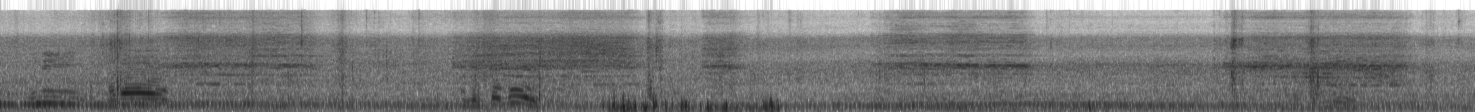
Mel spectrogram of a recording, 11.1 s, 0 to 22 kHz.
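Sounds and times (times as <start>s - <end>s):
outdoor background noise: 0.0s - 11.0s
vehicle engine hum: 0.0s - 11.0s.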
